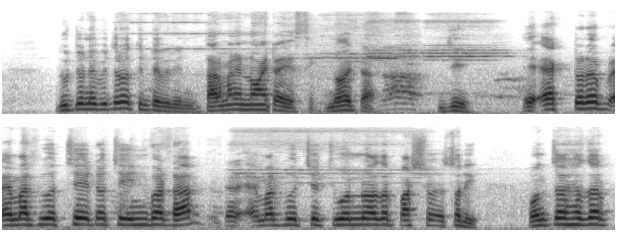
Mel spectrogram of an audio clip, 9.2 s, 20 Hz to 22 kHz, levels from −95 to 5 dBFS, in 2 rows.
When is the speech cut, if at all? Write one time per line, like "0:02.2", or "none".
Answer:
none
